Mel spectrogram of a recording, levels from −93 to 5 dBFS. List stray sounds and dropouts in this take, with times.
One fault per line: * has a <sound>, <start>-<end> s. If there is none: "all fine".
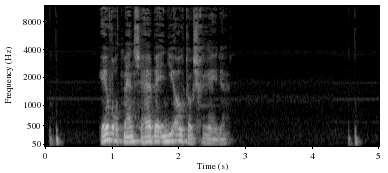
all fine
